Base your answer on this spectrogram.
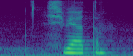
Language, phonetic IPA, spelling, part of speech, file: Belarusian, [ˈsʲvʲata], свята, noun, Be-свята.ogg
- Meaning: holiday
